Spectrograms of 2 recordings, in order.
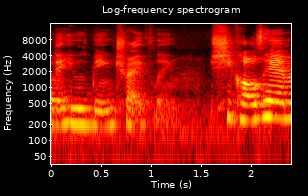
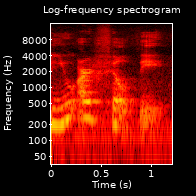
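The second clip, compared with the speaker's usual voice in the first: mock disgust; 10 dB quieter than usual. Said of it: "I said".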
